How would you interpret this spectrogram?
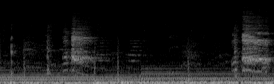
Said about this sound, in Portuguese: Mano, vê se vocês conseguem ouvir o barulho desse galo cantando aqui, ó.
